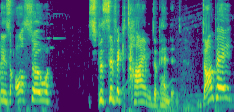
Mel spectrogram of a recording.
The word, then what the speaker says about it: Dampé: also specific time dependent dumpe or dampe I I keep switching how I want to pronounce it I guess it would be DPE wouldn't it uh dumpe only comes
